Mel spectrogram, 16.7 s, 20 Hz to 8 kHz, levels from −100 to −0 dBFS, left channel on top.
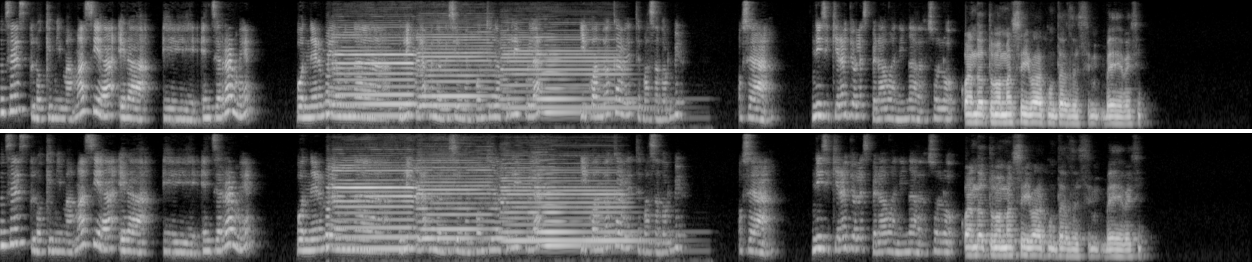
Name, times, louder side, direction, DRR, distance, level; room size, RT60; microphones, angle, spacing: voice 1, 0.0-3.3 4.0-7.2 7.7-9.1 9.9-10.3 10.8-12.7, left 3 dB, 35° left, 0.7 m, -28 dB
Bowed string instrument, 4.3-8.8, right 1 dB, ahead, 1.2 m, -24 dB
voice 2, 12.9-15.2, left 4 dB, 70° left, 0.7 m, -22 dB
5.0 x 3.1 x 2.5 m
head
